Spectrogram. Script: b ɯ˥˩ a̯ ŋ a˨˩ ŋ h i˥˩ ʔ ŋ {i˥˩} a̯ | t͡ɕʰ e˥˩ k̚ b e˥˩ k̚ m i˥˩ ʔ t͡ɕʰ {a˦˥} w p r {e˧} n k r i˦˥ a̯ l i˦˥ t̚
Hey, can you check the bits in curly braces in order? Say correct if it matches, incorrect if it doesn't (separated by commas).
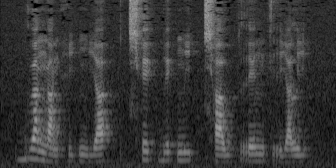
incorrect, correct, incorrect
